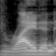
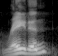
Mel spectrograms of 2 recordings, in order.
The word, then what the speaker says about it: Raiden: by the way, that was when I found out it's pronounced Raiden and not Raiden. Fuck me.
